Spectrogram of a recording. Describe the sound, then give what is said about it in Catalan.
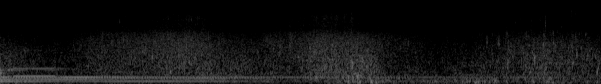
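A steady wash of ocean waves rolling in soft, continuous swells, with a low constant hum beneath and a faint breezy hiss; no one speaks. “Et sosté la força del mar, de l'aigua.”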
